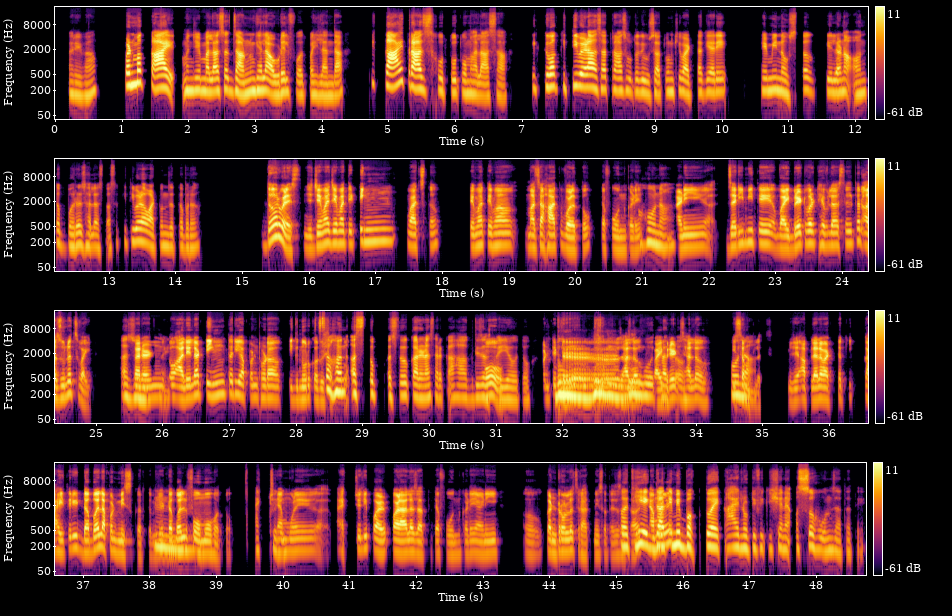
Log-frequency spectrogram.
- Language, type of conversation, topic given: Marathi, podcast, तुम्ही सूचनांचे व्यवस्थापन कसे करता?
- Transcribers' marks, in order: put-on voice: "टिंग"; in English: "व्हायब्रेटवर"; put-on voice: "ड्रररर"; put-on voice: "भृंग, भृंग, भृंग"; in English: "व्हायब्रेट"; in English: "फोमो"; tongue click; other background noise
